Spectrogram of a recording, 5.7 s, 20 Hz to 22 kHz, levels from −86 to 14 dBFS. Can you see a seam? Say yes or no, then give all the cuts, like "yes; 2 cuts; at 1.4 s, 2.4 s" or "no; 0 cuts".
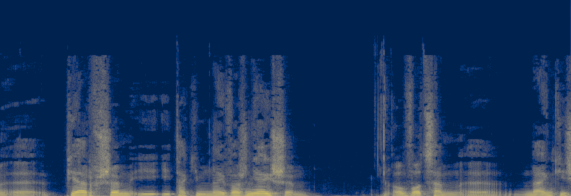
no; 0 cuts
